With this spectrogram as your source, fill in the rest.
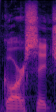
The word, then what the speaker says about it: Gorsuch: Am I pronouncing that correct? Gorsuch is correct.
